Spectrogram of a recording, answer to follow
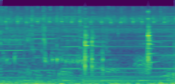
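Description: Wine poured from a straw-covered glass flask into a drinking glass, with a few short glugs about a second in and near the end. Background music of held notes runs under it.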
